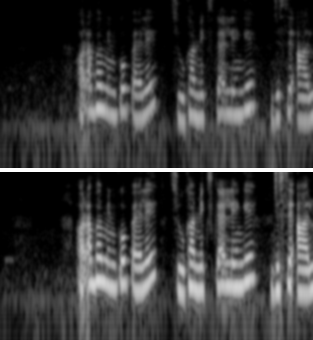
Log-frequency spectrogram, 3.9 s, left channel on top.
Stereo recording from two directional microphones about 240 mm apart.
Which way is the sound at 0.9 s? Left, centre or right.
Right.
